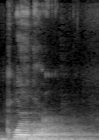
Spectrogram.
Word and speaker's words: planter: The third is planter, but the pronunciation is planner.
